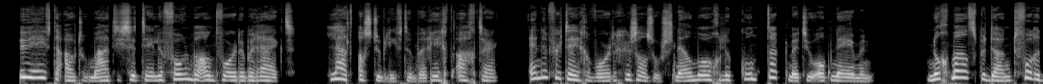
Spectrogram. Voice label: IVR multilingual demo

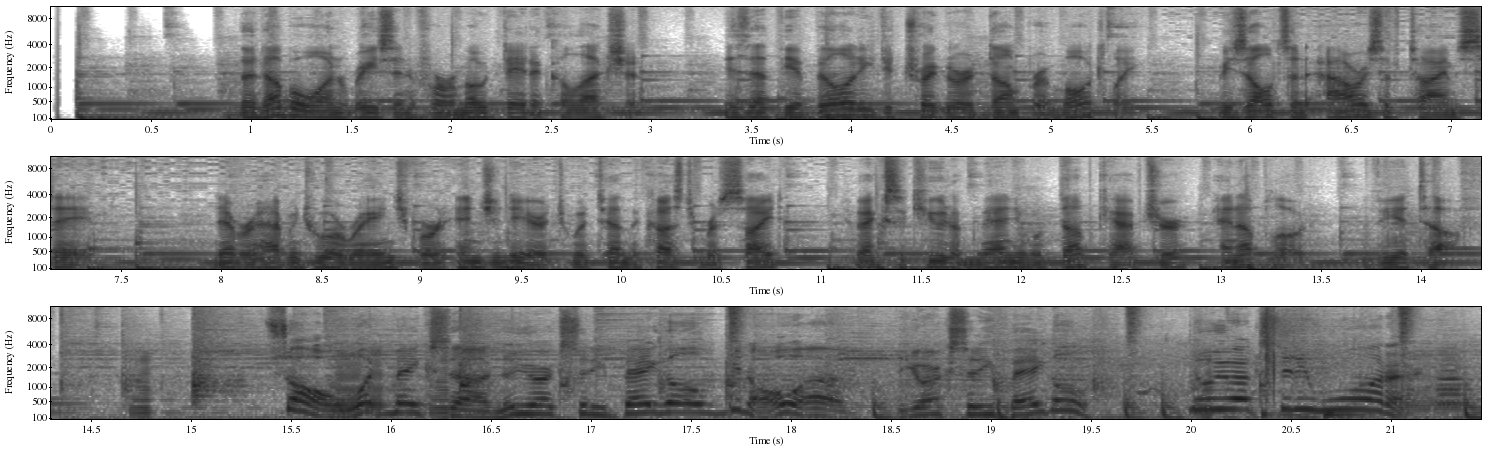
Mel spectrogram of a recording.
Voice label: Narration

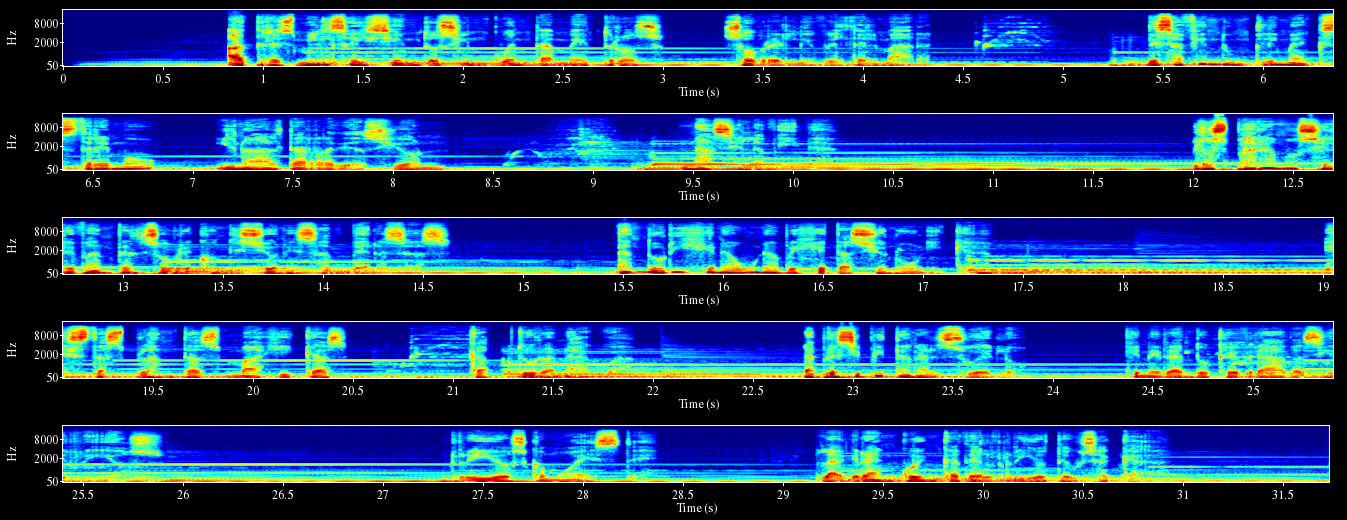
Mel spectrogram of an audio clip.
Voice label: Videos Documentaries

